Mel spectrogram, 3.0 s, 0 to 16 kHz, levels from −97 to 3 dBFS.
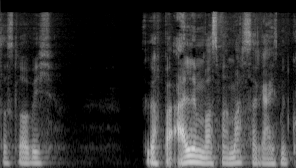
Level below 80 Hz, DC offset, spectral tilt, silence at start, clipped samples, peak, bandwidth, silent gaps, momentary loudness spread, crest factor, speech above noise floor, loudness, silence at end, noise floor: -58 dBFS; under 0.1%; -6 dB/octave; 0.05 s; under 0.1%; -6 dBFS; 12.5 kHz; none; 14 LU; 20 dB; 54 dB; -25 LUFS; 0 s; -78 dBFS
